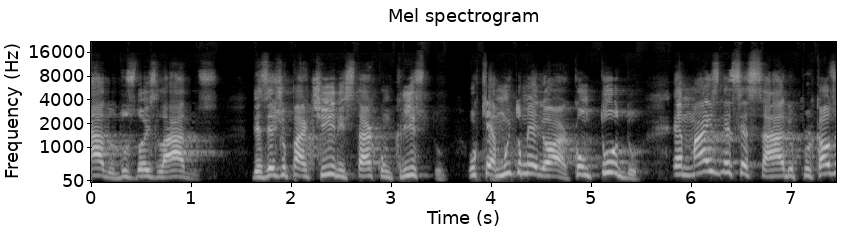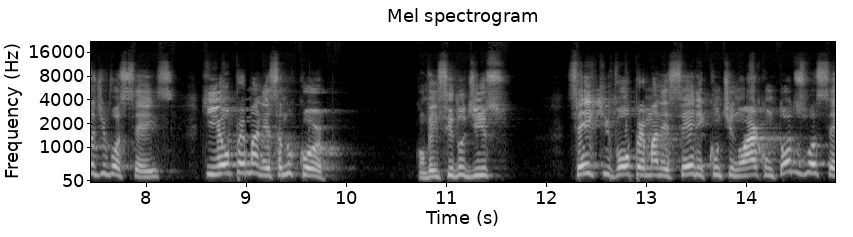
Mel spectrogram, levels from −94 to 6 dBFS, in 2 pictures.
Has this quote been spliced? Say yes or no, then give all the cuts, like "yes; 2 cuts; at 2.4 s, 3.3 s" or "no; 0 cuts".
no; 0 cuts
